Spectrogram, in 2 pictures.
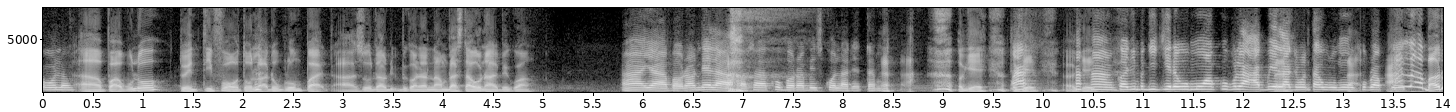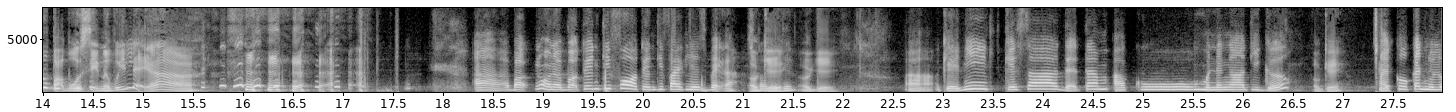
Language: Malay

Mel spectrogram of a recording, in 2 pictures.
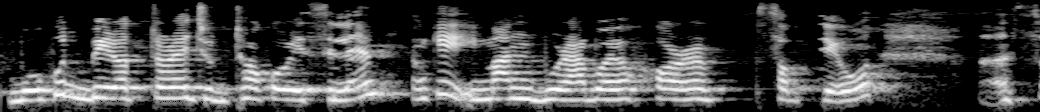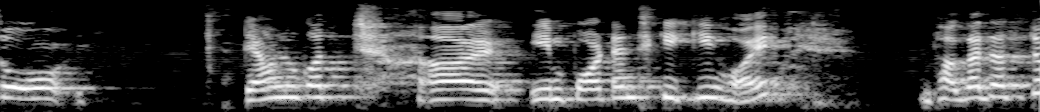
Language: Assamese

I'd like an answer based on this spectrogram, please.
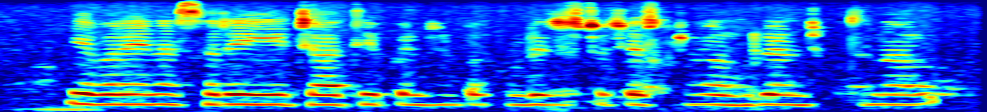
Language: Telugu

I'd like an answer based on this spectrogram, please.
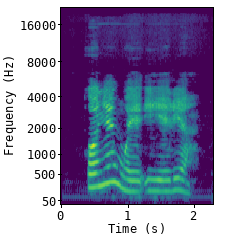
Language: Igbo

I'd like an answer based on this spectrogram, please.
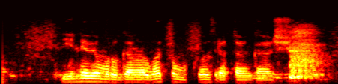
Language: Kinyarwanda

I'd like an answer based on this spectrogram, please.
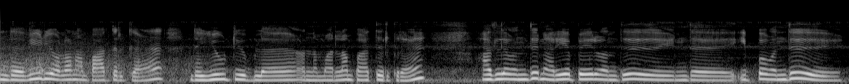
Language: Tamil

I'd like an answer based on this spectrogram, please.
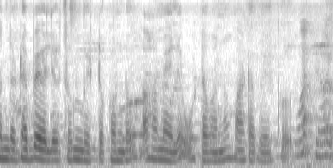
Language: Kannada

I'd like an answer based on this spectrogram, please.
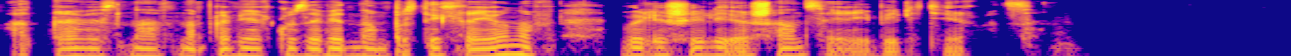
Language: Russian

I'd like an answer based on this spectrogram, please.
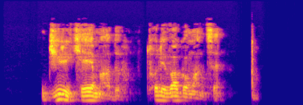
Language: Laz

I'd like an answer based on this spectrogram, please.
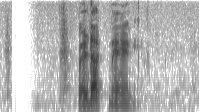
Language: Sinhala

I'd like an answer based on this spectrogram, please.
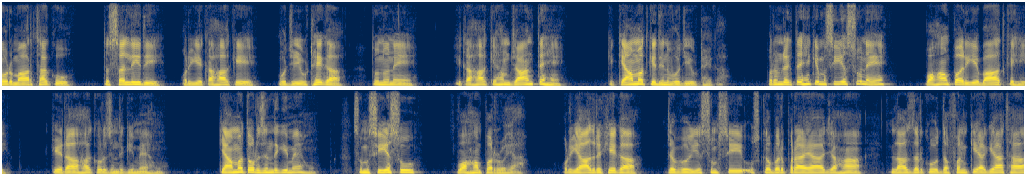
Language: Urdu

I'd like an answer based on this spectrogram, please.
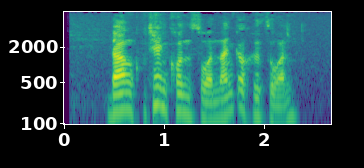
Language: Thai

